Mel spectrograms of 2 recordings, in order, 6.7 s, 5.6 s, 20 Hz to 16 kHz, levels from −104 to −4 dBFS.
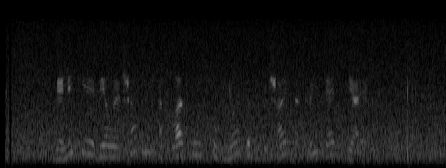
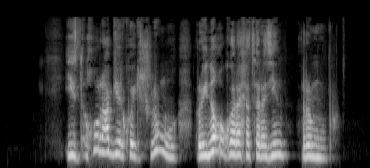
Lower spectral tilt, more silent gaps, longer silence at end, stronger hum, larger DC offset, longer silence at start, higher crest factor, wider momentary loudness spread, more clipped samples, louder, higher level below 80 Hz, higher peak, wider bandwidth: second, -2.5 dB/octave vs -6 dB/octave; neither; second, 0 s vs 0.55 s; neither; neither; second, 0.05 s vs 1 s; about the same, 22 dB vs 20 dB; second, 5 LU vs 10 LU; neither; second, -67 LUFS vs -29 LUFS; second, under -90 dBFS vs -82 dBFS; second, -48 dBFS vs -10 dBFS; about the same, 11 kHz vs 11 kHz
